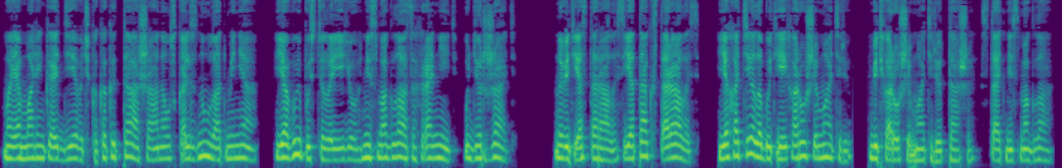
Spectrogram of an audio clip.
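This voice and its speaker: Audiobook reader, plain steady first-person narration, mid pitch. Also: normal speed.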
